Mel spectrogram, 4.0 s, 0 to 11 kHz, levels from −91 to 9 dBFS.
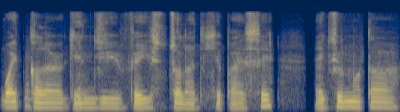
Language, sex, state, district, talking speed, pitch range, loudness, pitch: Nagamese, male, Nagaland, Kohima, 135 wpm, 95-110 Hz, -20 LUFS, 100 Hz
